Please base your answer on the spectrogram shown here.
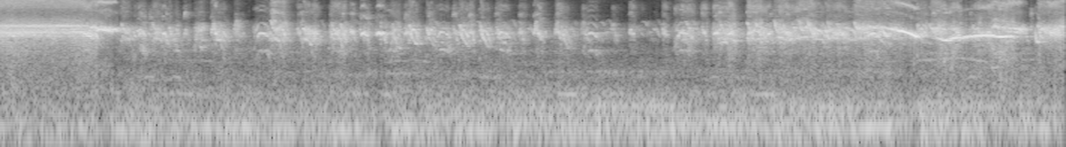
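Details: Busy, irregular chirping of sparrows at the start of nest building, short notes in quick succession over a constant shrill background hum. A wavering whistle appears toward the end.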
